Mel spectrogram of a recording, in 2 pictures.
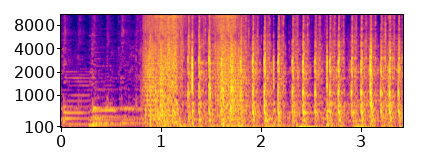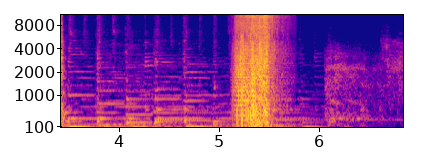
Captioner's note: static crackling; keys clicking; static crackling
